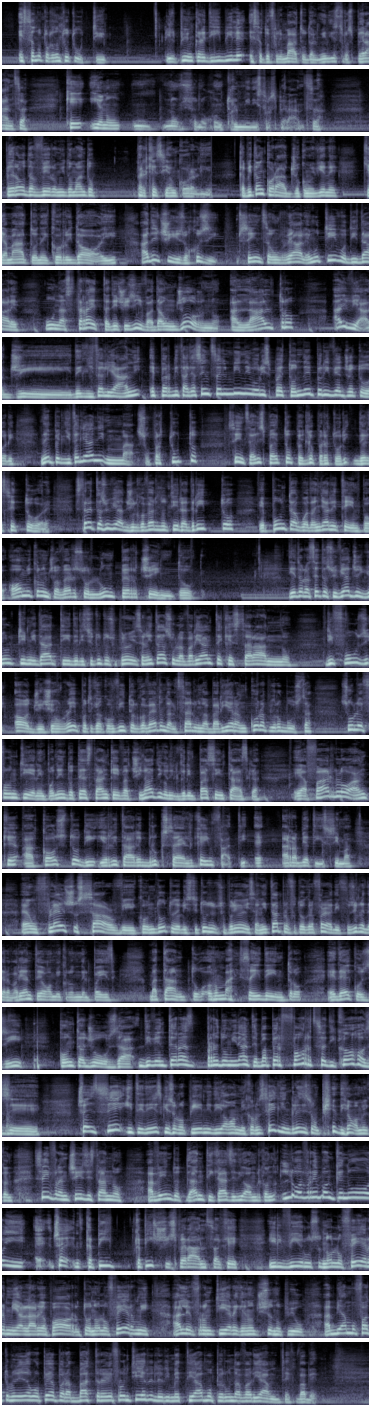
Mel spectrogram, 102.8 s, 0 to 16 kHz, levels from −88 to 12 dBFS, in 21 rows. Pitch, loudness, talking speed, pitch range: 160 Hz, -16 LUFS, 150 wpm, 135-195 Hz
